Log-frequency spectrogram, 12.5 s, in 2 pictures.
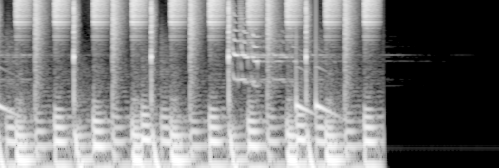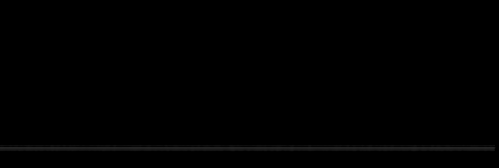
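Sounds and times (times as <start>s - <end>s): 
quirky music: 0.0s - 4.8s.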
